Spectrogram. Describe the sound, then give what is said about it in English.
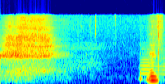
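A deep breath taken during a guided breathing exercise, a breathy rush lasting under a second that fades into silence, then a brief voiced sound. “Okay, let's breathe very deeply.”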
